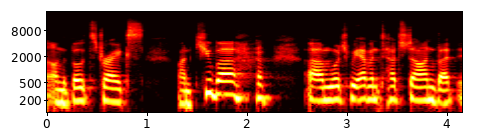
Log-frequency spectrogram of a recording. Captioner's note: chuckles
